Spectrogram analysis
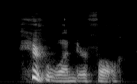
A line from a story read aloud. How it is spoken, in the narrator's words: Grant says through his chuckles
